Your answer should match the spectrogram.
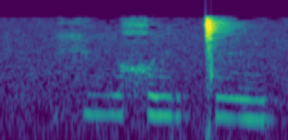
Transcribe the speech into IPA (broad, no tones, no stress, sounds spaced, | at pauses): x iː χ i r ǀ e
